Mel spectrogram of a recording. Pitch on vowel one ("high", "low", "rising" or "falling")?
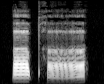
high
